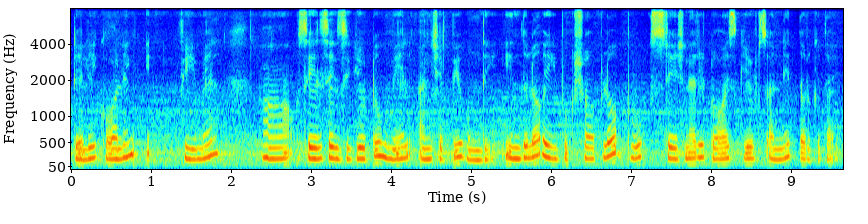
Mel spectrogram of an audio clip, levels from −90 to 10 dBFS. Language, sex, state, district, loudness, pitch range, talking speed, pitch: Telugu, female, Telangana, Hyderabad, -17 LUFS, 195-230 Hz, 130 wpm, 210 Hz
